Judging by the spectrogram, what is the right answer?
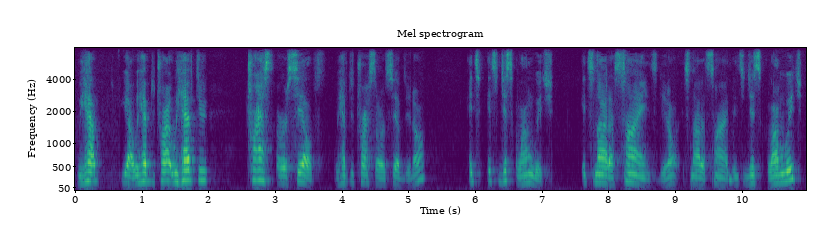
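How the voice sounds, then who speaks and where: Earnest man, dull lo-fi sound. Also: fairly high pitch. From Afghanistan. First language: not English. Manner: earnest, halting, many restarts and repeated phrases. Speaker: guest. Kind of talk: casual radio chat.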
